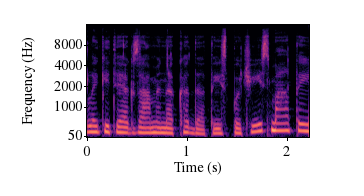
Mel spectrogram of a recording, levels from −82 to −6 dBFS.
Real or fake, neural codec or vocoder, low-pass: real; none; 14.4 kHz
